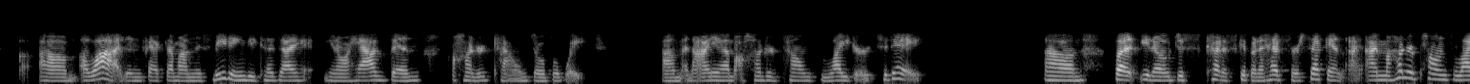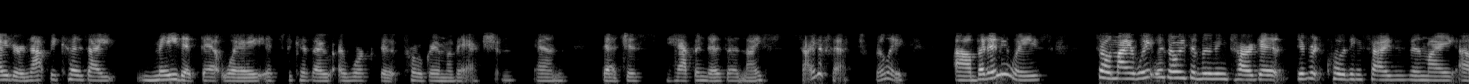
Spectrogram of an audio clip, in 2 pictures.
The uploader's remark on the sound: from the 100 Pounders Phone Meeting, 10/14/23.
